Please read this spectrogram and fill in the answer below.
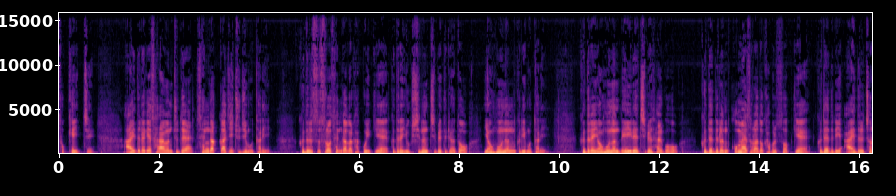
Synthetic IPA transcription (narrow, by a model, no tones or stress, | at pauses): sʰokʰe̞it̚t͡ɕ͈ḭ | a̰idɯɾe̞ɡe̞sʰaɾaŋɯnt͡ɕude̞sʰe̞ŋɡak̚k͈ad͡ʑit͡ɕud͡ʑimotʰaɾḭ | kɯdɯɭs͈ʰɯsʰɯɾosʰe̞ŋɡaɡɯɭkak̚k͈oit̚k͈ie̞kɯdɯɾe̞juk̚ɕ͈inɯnt͡ɕibe̞tɯɾjʌdo | jʌŋɦonɯnkɯɾimotʰaɾḭ | kɯdɯɾe̞jʌŋɦwonɯnːe̞iɾe̞t͡ɕibe̞sʰaɭɡo | kɯde̞dɯɾɯnk͈ume̞sʰʌɾadokabɯɭs͈uʌ̰p̚k͈iḛkɯde̞dɯɾiʔa̰idɯɭt͡ɕʰʌɾ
